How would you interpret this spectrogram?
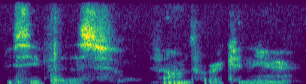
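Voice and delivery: breathy whisper to himself. Real, not acted. Streamer checking his phone before calling his wife, whispered.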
